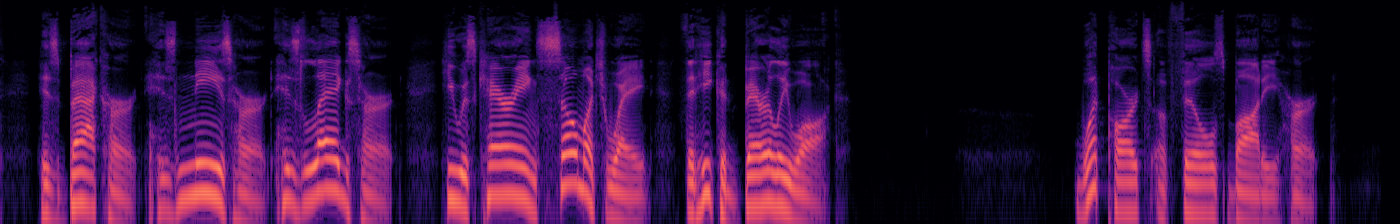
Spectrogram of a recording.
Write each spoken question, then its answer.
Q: What parts of Phil's body hurt?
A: His knees and his legs hurt.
